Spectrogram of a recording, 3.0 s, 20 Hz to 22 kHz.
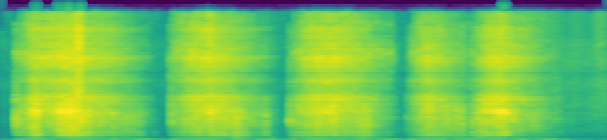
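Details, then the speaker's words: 2003 Ford Crown Victoria fuel pump removed after a cold-weather no-start, run on the bench: harsh, gritty scraping in four rough bursts instead of a clean hum; pump motor is worn out, replaced. "you hear that you hear all that scraping that motor is shot that motor is shot"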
